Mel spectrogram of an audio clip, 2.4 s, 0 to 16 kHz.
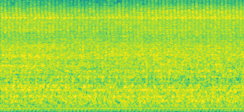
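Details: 2022 Nissan Altima SV, 2.5 L four-cylinder: steady, even idle with a light ticking clatter on top and no misses. Normal running, just not refined or quiet.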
